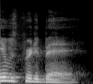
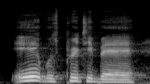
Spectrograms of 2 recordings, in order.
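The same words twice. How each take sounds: First: Said in the usual way. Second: It was pretty bad drawn out slowly, each word leaned on; slower emphatic repeat. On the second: Shown as a demonstration.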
